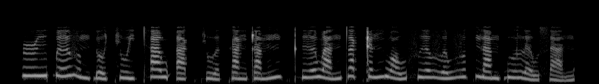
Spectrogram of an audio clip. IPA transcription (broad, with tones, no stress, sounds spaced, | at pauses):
ɹ ɨ˧˥ ɓ əː˧˥ v ə˨˩ m ɗ o˨˩˨ c u˨˩ j t̪ʰ a˧ w ʔ a˨˩ k̚ c u˨˩˨ ə̯ k a˨˩ ŋ ʈ a˨˩˦ m ŋ ə˦˥ k̚ t̪ʰ ɨ˧˥ ə̯ w a˨˩˦ n t̪ a˦˥ k̚ ʈ ə˧˥ ŋ w ɔ˨˩˦ w f ɨ˧ ə̯ v ə˧˥ w v ə˦˥ k̚ n a˧ m ɓ u˧ l ə˨˩˨ w s a˨˩˨ n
